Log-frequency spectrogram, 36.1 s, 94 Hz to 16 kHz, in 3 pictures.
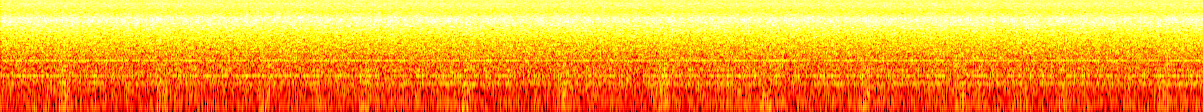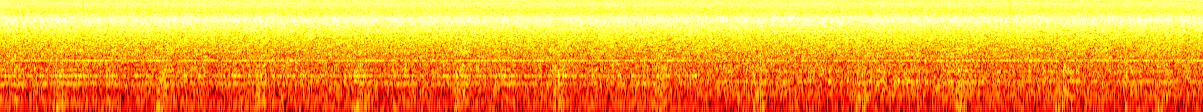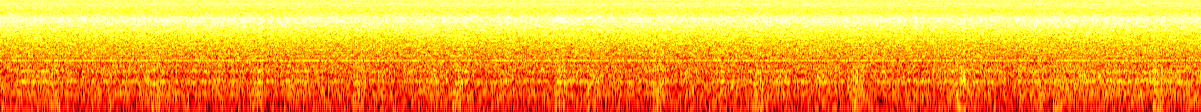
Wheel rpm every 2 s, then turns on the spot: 0, 0, 0, 0, 0, 0, 0, 0, 0, 0, 0, 0, 0, 0, 0, 0, 0, 0.
none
